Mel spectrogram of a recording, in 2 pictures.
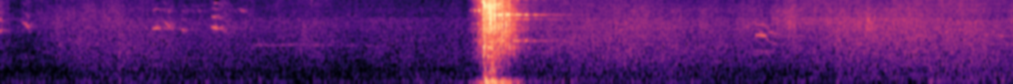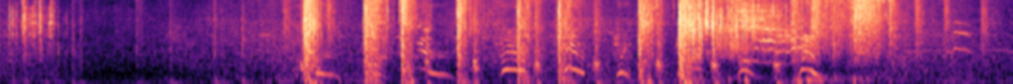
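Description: Footsteps crunch on dirt and stones.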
